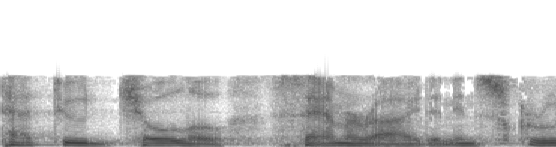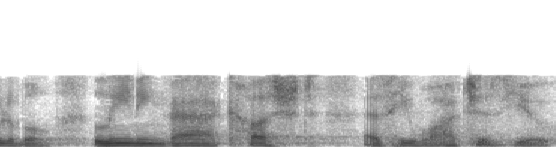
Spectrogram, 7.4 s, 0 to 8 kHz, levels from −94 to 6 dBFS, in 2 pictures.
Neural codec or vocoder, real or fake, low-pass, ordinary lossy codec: none; real; 7.2 kHz; AAC, 16 kbps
